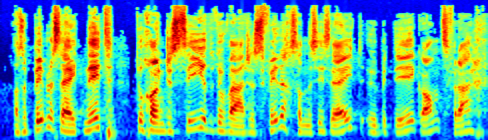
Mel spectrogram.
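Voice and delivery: normal talking voice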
